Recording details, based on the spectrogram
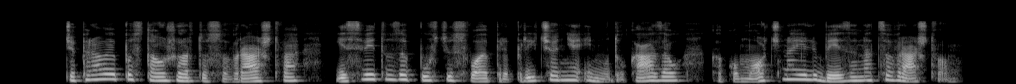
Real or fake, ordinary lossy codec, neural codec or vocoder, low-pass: real; none; none; none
